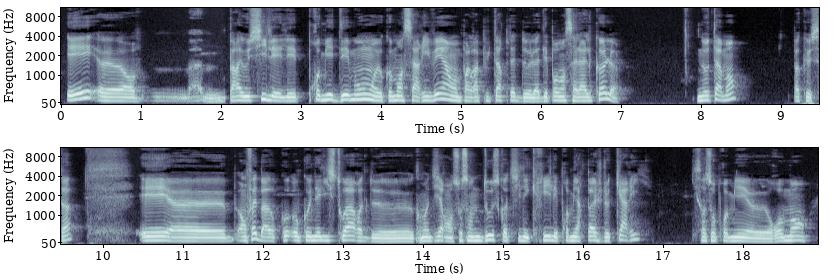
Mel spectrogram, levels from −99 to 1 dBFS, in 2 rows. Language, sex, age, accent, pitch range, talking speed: French, male, 30-49, French, 120-145 Hz, 170 wpm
